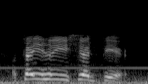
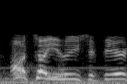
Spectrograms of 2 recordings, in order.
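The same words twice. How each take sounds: First: It is said quietly, in a calm earnest voice. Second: It is said loudly, in a harsh yelling voice. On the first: The speaker is earnestly advising the listener. The speaker calls it right. "He's not yelling" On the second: The speaker is threatening and scolding the listener. The speaker calls it wrong. "it's not like this"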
